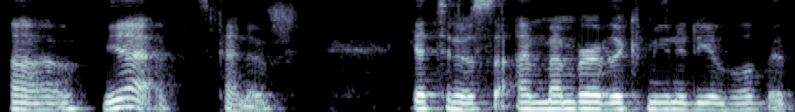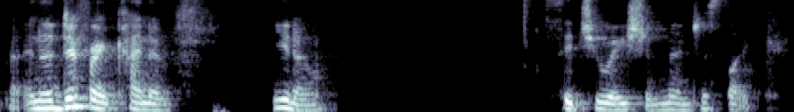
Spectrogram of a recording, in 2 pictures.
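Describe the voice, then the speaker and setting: Lower-voiced woman composer, chatty. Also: steady tone, fairly quick, darkish tone. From Iceland. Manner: chatty, many "like"s and self-corrections. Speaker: composer being interviewed. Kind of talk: casual interview answers.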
